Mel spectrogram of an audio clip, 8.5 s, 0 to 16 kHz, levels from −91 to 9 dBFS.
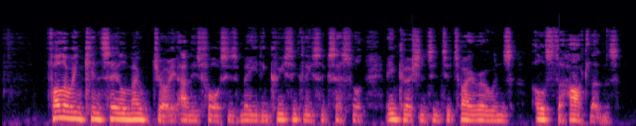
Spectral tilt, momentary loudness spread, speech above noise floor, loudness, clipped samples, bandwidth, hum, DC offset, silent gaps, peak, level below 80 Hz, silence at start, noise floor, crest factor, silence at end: -7.5 dB/octave; 14 LU; 39 dB; -21 LUFS; under 0.1%; 7.6 kHz; none; under 0.1%; none; -4 dBFS; -50 dBFS; 0.65 s; -60 dBFS; 18 dB; 0.25 s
